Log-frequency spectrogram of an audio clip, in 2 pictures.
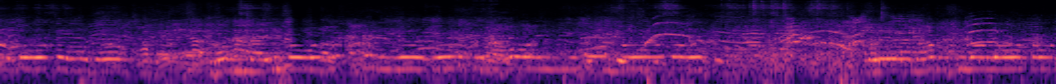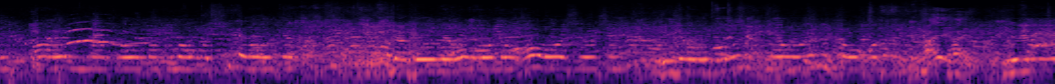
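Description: A man chants loudly into a microphone, heard over a loudspeaker in an echoing hall.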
